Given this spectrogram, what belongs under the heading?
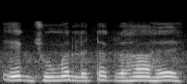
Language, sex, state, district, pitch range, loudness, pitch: Hindi, male, Uttar Pradesh, Lucknow, 175-190 Hz, -14 LUFS, 180 Hz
